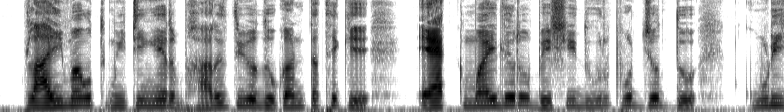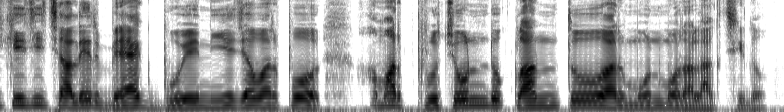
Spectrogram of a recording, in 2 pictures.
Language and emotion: Bengali, sad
